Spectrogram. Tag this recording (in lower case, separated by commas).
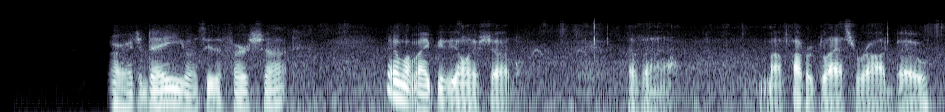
speech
